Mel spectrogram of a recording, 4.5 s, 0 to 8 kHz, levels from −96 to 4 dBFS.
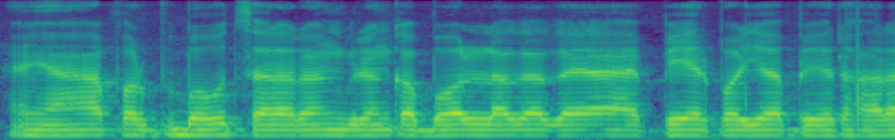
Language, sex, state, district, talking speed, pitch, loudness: Hindi, male, Punjab, Pathankot, 230 wpm, 115 Hz, -15 LUFS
